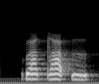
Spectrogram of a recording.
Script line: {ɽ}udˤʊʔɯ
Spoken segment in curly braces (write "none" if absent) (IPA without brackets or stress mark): ɽ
